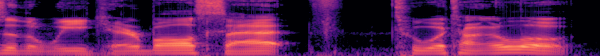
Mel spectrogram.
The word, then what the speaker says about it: Tua Tagovailoa: Hairball sat Tua Tagovailoa.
